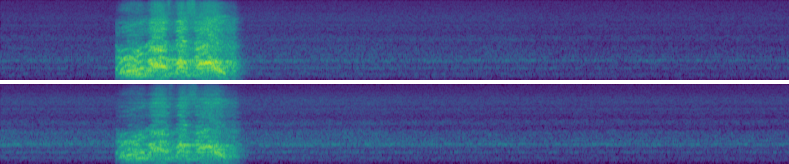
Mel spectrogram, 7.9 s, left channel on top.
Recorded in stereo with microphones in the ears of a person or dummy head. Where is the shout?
60° left (ahead or behind), 0.6 m.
